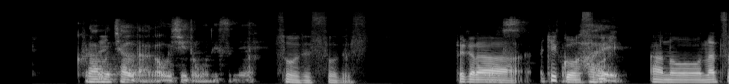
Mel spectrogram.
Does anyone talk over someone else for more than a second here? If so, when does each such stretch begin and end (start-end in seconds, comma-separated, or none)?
4.8-6.3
